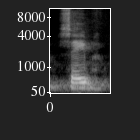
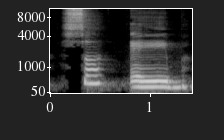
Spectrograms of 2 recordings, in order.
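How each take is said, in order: First: Said in the usual way. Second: "Sa-abe" with the long A drawn out; stretched sounding out. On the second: Shown as a demonstration. Teacher blends a nonsense word slowly. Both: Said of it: "the A does the talking".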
